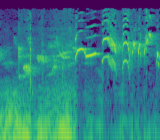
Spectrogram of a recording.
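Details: White-rumped shama (murai batu) song used to stir rival birds: soft, muffled notes over a low hum give way to loud, ringing whistles and a fast string of arched chirping notes.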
